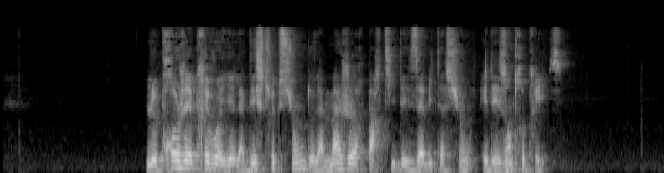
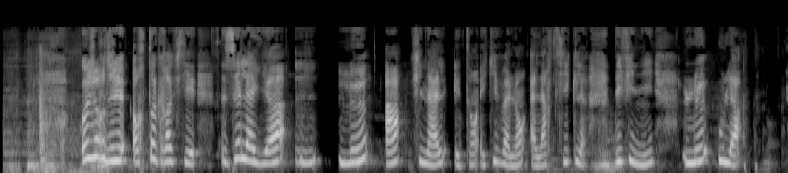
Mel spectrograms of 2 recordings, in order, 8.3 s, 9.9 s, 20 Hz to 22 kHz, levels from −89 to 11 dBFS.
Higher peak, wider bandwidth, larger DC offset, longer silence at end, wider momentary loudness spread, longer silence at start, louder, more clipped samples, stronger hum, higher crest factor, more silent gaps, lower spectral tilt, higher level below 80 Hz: about the same, -2 dBFS vs -2 dBFS; about the same, 11.5 kHz vs 11.5 kHz; neither; first, 1.3 s vs 0.55 s; about the same, 12 LU vs 13 LU; first, 1.85 s vs 0.05 s; about the same, -18 LUFS vs -18 LUFS; neither; neither; about the same, 18 dB vs 16 dB; neither; about the same, -5 dB/octave vs -4 dB/octave; about the same, -54 dBFS vs -50 dBFS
